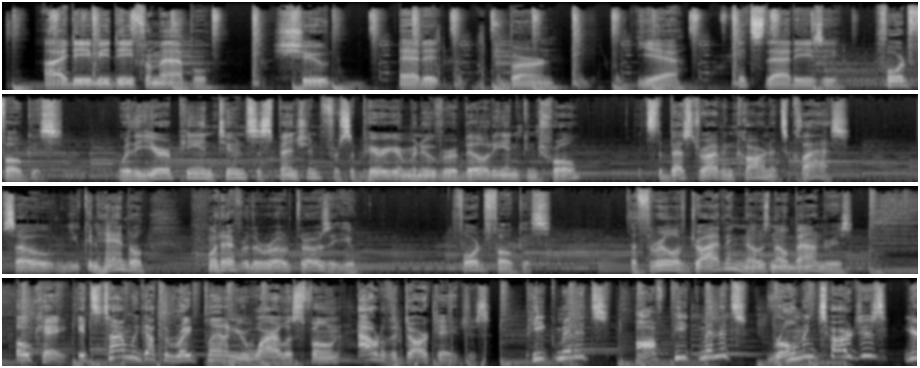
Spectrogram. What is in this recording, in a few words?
commercial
